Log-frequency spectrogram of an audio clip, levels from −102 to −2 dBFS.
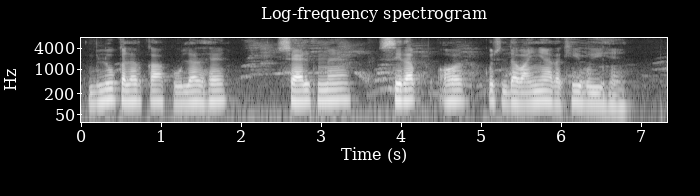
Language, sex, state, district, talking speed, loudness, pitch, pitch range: Hindi, male, Madhya Pradesh, Katni, 115 wpm, -18 LUFS, 125 Hz, 115-130 Hz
